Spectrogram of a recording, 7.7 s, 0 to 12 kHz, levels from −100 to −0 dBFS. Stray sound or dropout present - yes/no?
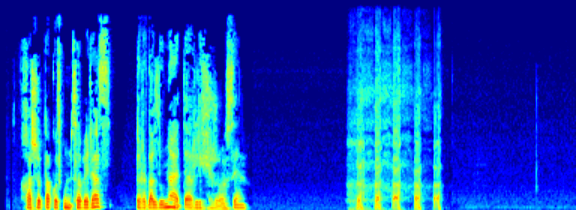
yes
